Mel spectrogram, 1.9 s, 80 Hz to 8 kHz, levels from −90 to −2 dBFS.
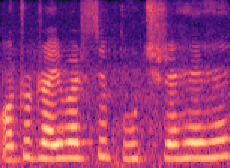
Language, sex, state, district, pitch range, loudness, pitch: Hindi, female, Uttar Pradesh, Ghazipur, 255-280 Hz, -15 LUFS, 265 Hz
